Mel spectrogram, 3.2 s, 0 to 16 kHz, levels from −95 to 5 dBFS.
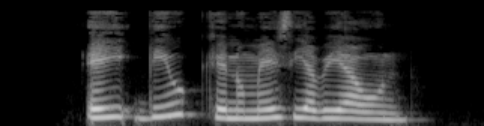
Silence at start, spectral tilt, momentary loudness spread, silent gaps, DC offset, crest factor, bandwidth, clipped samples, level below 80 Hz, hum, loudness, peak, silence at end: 0.55 s; -5.5 dB/octave; 11 LU; none; under 0.1%; 18 dB; 11.5 kHz; under 0.1%; -68 dBFS; none; -23 LUFS; -6 dBFS; 0.55 s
